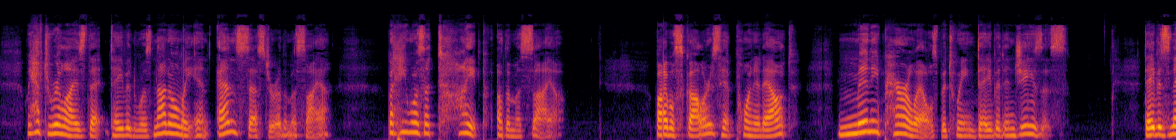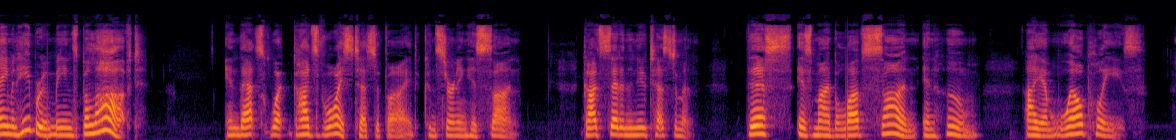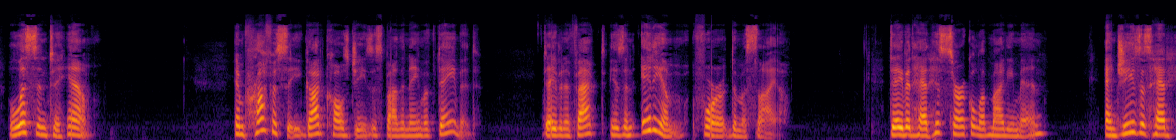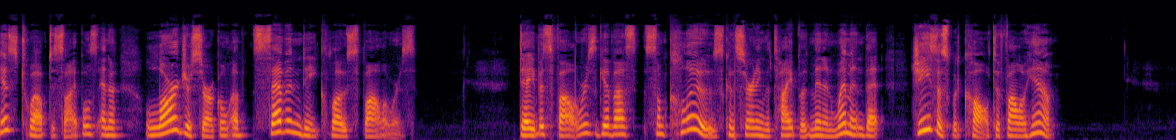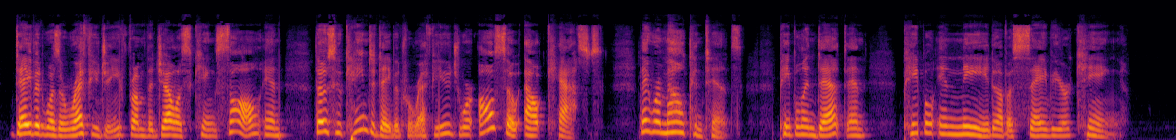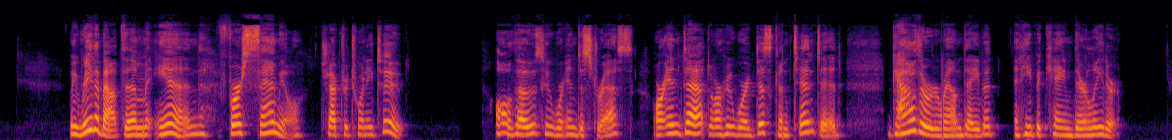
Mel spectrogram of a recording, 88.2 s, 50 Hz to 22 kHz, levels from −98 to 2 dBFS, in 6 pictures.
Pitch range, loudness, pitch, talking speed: 190-245 Hz, -25 LUFS, 210 Hz, 130 wpm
